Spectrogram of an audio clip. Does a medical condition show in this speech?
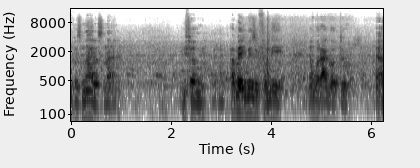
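No.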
